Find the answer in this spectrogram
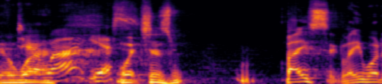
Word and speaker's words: terroir: That's right, terroir, yes.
